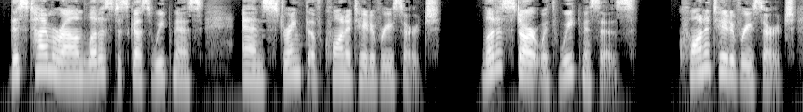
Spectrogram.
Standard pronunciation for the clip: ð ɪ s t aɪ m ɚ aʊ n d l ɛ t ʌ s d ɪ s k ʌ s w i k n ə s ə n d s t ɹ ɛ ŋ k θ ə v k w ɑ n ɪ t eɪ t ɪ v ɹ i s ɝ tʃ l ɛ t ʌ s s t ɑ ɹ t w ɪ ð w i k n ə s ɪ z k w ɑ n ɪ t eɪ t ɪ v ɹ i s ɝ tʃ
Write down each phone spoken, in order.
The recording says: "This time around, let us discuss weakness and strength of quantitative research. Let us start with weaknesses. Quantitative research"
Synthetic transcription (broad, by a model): ð ɪ s t aɪ m ɚ aʊ n d l ɛ t ʌ s d ɪ s k ʌ s w i k n ə s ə n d s t ɹ ɛ ŋ k θ ə v k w ɑ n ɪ t eɪ t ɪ v ɹ i s ɝ tʃ l ɛ t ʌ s s t ɑ ɹ t w ɪ ð w i k n ə s ɪ z k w ɑ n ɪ t eɪ t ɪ v ɹ i s ɝ tʃ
